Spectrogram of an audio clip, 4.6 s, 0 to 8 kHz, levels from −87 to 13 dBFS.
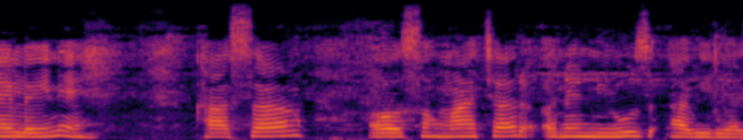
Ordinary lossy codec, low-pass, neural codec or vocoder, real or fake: none; none; codec, 16 kHz, 16 kbps, FreqCodec, larger model; fake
